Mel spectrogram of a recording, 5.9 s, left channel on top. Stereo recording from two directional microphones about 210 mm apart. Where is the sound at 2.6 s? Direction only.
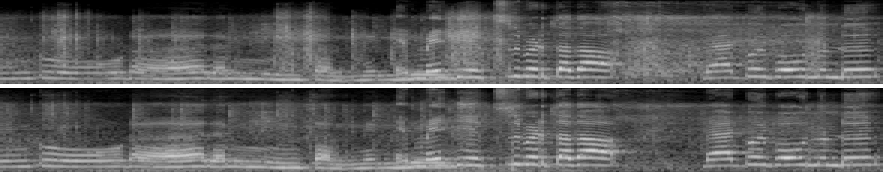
Centre (ahead or behind).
